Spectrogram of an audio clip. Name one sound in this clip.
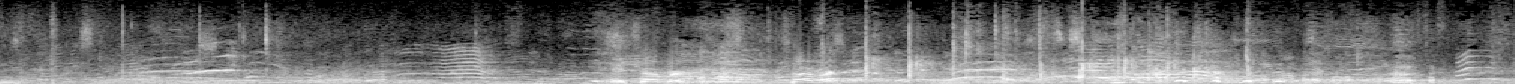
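A crowd of young people chatters and calls out close by, outdoors.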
